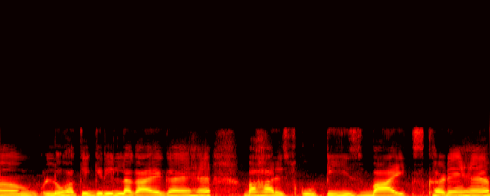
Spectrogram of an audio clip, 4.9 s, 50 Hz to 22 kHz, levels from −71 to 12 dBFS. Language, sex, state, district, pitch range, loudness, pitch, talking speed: Hindi, female, Chhattisgarh, Raipur, 185-200 Hz, -16 LUFS, 190 Hz, 145 wpm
